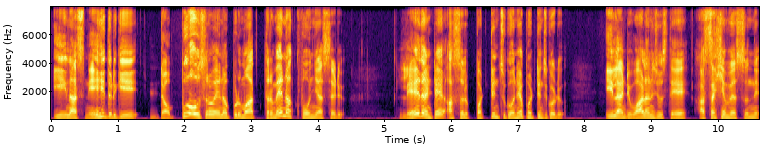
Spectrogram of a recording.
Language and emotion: Telugu, disgusted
